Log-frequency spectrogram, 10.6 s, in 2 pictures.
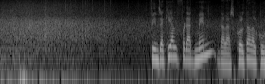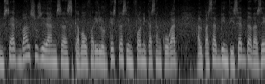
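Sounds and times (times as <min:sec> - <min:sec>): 
audience applause after concert piece: 0:00.0 - 0:10.6
speech: 0:03.0 - 0:10.6.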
